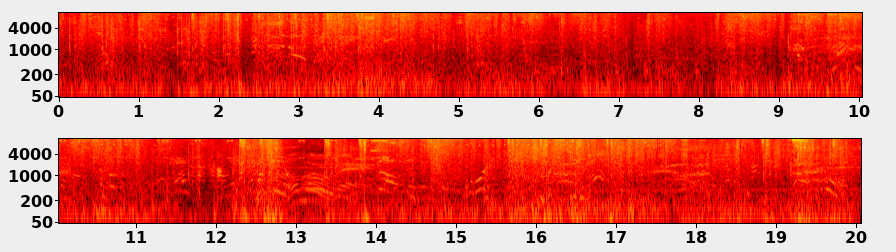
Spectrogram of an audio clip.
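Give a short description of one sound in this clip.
Gunshots fire rapidly in a video game.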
